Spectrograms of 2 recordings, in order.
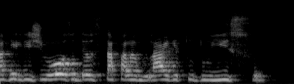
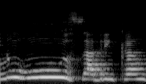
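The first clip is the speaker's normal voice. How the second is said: emphatic rebuke; 3 semitones higher, 7 dB louder than usual. Acted. Preacher rebuking imitation of apostle.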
